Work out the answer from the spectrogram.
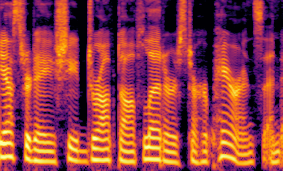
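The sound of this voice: The passage is delivered in an unforced reading voice.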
